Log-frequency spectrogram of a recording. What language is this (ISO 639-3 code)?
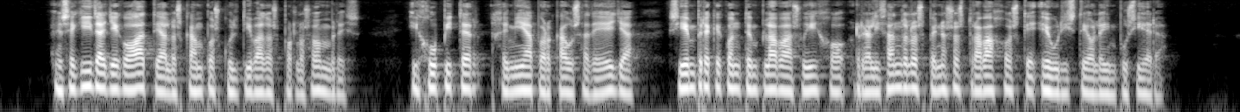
spa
